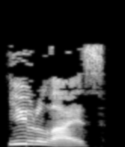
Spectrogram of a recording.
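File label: "utilise", British English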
